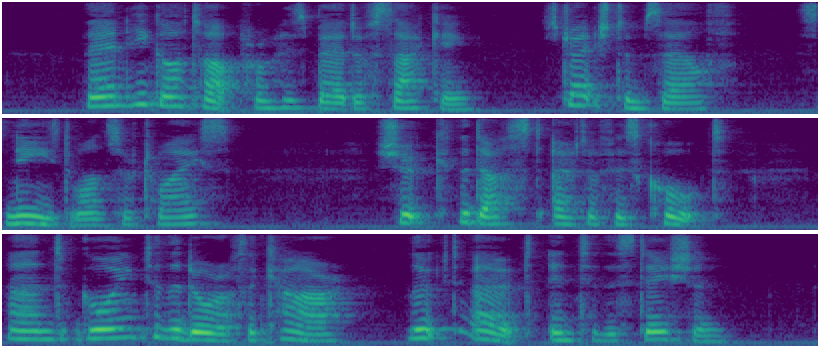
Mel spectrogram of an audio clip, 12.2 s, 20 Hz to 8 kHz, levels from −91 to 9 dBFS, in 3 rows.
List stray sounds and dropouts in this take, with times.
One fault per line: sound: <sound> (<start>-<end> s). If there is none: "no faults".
no faults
